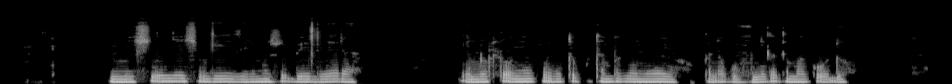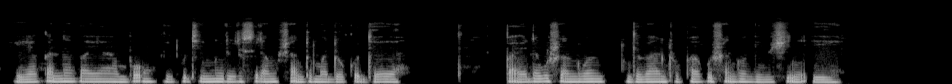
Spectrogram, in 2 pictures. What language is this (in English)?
Ndau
